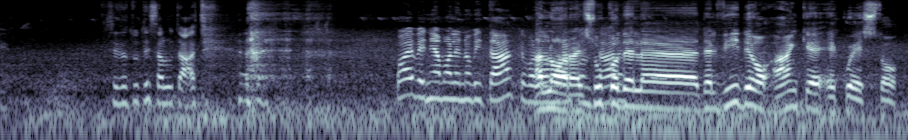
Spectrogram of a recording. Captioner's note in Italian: risate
